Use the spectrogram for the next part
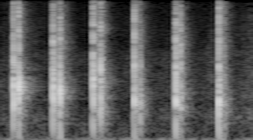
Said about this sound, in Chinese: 来一排掌声！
